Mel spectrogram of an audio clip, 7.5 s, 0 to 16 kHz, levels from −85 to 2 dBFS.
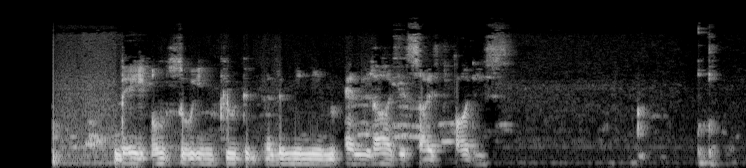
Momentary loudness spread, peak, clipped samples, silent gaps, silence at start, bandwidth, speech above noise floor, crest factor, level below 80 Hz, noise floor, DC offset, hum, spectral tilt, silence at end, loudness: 17 LU; -2 dBFS; under 0.1%; none; 0.5 s; 9 kHz; 38 dB; 14 dB; -52 dBFS; -52 dBFS; under 0.1%; none; -6 dB/octave; 0.3 s; -15 LUFS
